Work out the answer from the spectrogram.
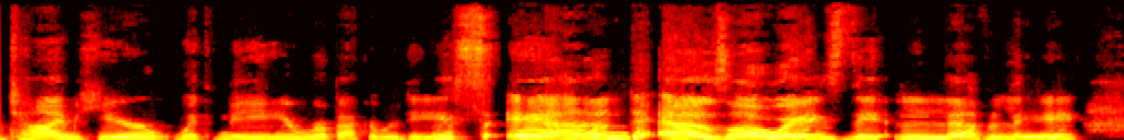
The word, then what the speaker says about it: Radice: And she said Rebecca Radice, and I said, oh, no. It's Rebecca Radice. Radice. I love how you say that. I love that name. It is the true Italian pronunciation, right?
